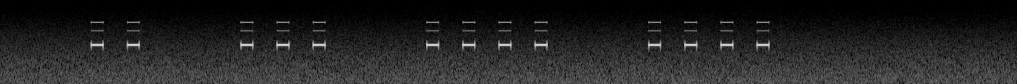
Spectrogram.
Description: Beep code, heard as a piezo beeper, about 2450 Hz. 2-3-4-4.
